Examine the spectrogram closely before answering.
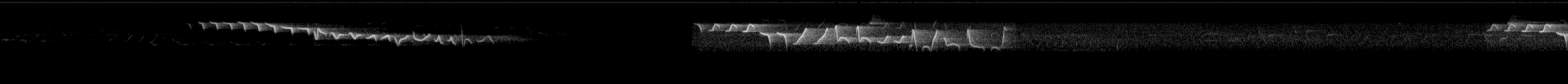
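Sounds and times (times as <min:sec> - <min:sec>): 
willow warbler song: 0:01.4 - 0:05.6, 0:07.0 - 0:15.6.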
